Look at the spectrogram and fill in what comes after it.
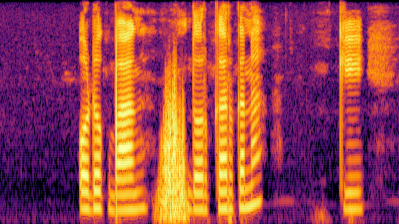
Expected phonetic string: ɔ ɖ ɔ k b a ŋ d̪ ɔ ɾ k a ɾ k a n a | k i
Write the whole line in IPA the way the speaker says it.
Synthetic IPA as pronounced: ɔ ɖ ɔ k b a ŋ d̪ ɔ ɾ k a ɾ k a n a | k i

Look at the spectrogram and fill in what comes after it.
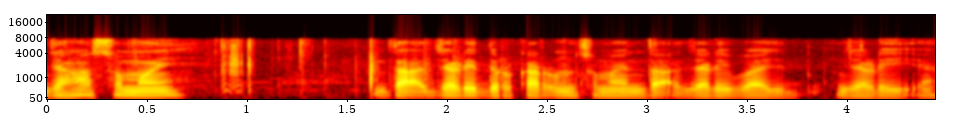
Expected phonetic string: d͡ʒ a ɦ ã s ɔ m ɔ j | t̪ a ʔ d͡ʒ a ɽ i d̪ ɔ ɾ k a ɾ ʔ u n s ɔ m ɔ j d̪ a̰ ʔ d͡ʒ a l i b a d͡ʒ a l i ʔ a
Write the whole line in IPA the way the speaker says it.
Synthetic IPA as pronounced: d͡ʒ a ɦ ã s ɔ m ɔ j | d̪ a ʔ d͡ʒ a ɽ i d̪ ɔ ɾ k a ɾ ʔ u n s ɔ m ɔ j d̪ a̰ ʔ d͡ʒ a ɽ i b a d͡ʒ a ɽ i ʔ a

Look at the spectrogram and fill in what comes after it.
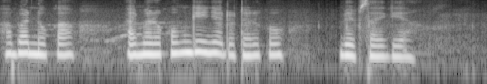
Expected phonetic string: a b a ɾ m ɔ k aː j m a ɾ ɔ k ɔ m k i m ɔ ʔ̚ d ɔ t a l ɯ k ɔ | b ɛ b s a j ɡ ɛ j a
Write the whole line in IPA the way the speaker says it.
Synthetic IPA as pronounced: a b a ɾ n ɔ k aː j m a ɾ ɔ k ɔ m ɡ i ɲ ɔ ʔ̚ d ɔ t a ɾ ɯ k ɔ | b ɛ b s a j ɡ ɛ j a

